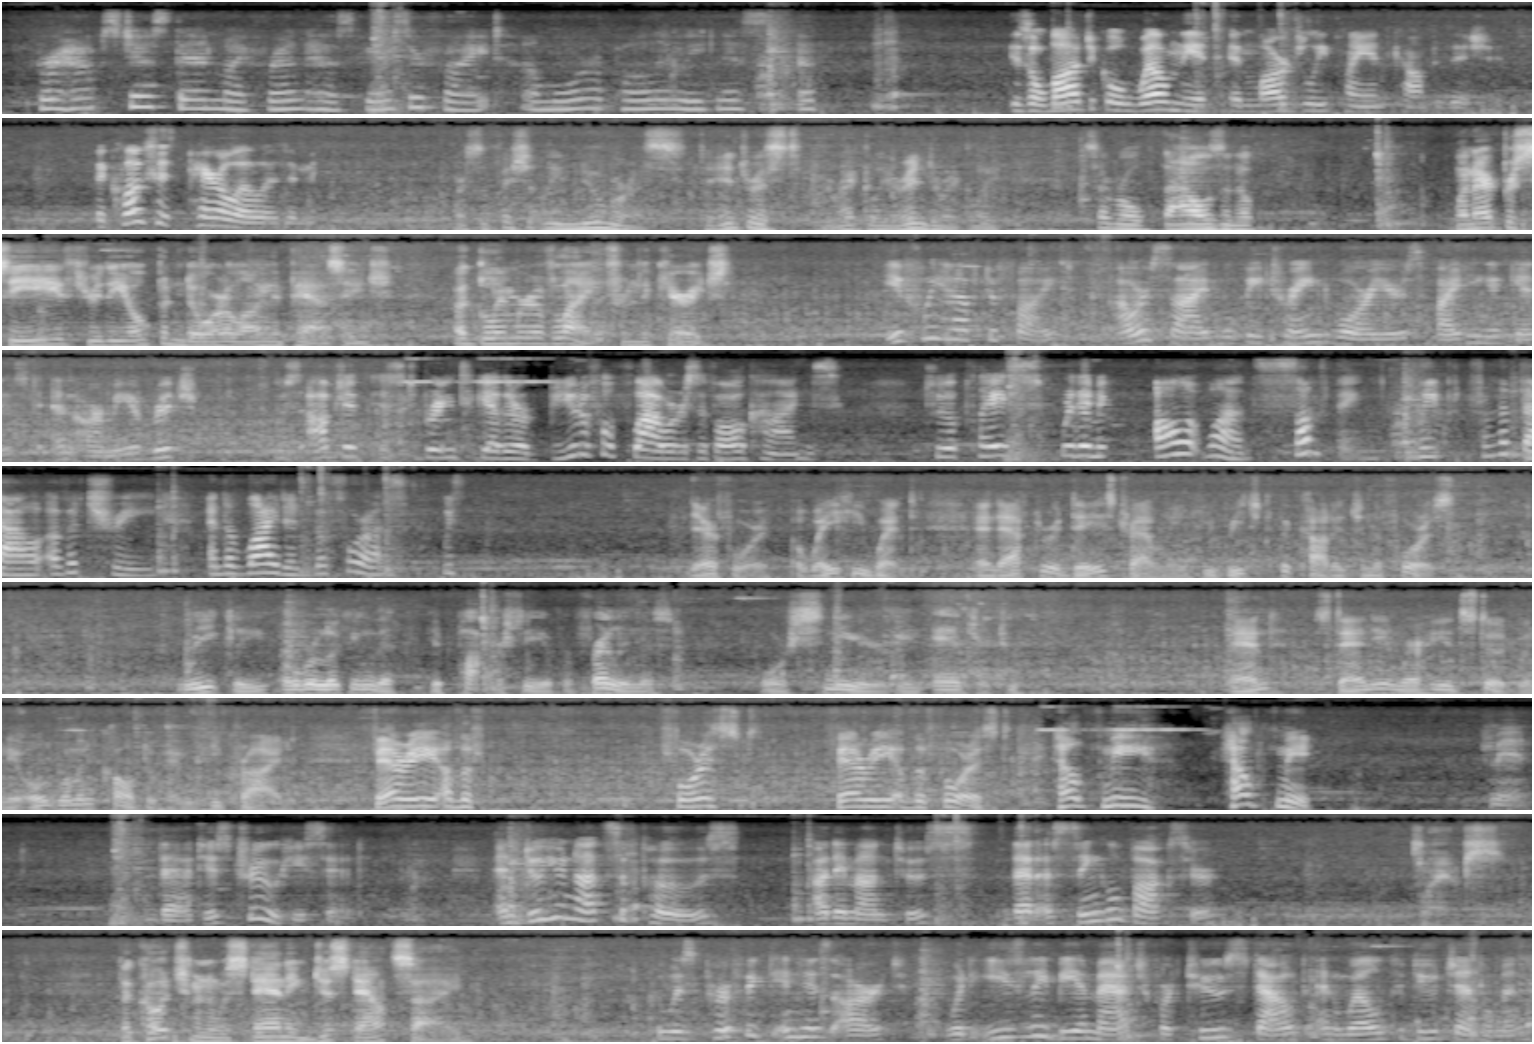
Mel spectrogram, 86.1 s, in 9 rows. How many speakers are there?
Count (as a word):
nine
